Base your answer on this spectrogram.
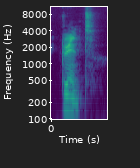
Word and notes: Grint: /ɡrɪnt/; American English

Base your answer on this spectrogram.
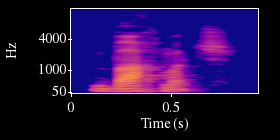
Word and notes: Бахмач: ˈbɑxmɐtʃ

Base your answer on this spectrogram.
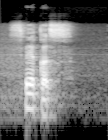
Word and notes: صفاقس: ˈsˤfaːqəs; Tunisian Arabic

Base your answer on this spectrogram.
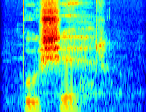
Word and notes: بوشهر: Bushehr; [buːˈʃe(h)ɾ]; Persian

